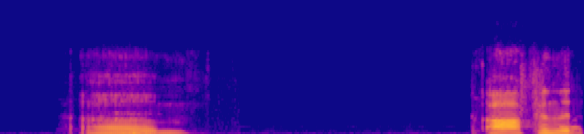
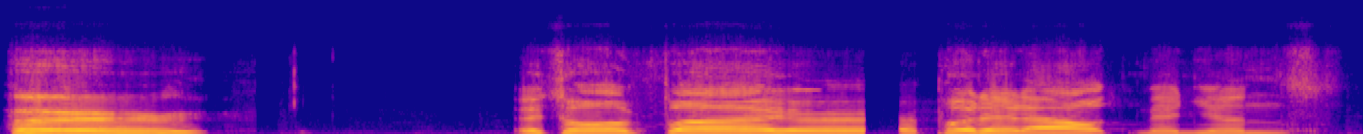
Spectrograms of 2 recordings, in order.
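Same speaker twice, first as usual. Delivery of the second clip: loud, higher, slow drawn-out bellow; booming voice; 5 semitones higher, 5 dB louder, much slower than usual. Acted. Unseen boss orders minions to douse fire, booming voice. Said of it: "a booming voice".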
